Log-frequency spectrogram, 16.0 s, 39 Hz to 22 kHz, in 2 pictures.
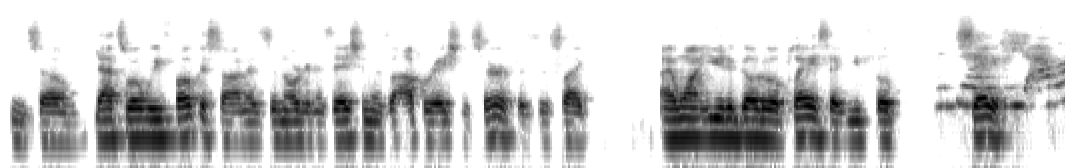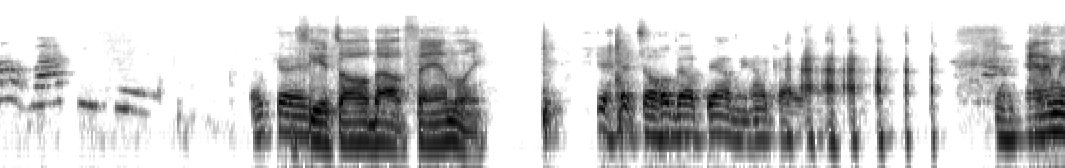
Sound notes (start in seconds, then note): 7.1 baby talking; 13.7 laughing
